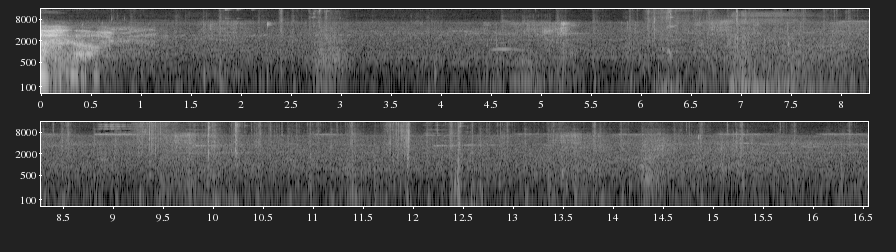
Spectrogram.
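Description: Footsteps patter softly on dirt and grass.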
